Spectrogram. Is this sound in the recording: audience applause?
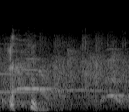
yes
